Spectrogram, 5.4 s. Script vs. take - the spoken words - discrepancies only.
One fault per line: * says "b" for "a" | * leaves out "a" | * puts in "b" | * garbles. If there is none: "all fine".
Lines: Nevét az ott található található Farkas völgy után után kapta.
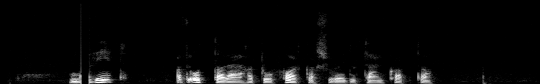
* leaves out "található"
* leaves out "után"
